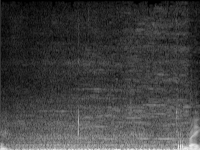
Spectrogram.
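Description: Suzuki Gixxer FI single-cylinder motorcycle on the move: a steady mix of engine and wind noise.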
